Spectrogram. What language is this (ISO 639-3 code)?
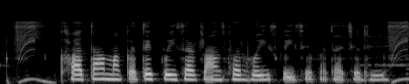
hne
